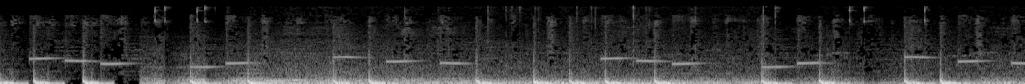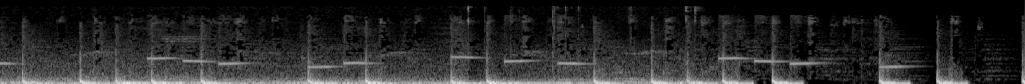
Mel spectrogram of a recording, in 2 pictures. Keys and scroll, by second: 6.2 ctrl+z, 6.7 ctrl+z, 7.2 ctrl+z, 17.0 ctrl+alt+z, 20.4 ctrl+alt+z.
